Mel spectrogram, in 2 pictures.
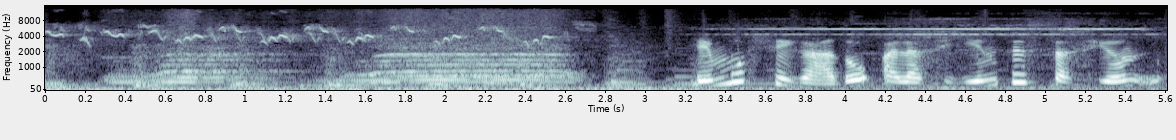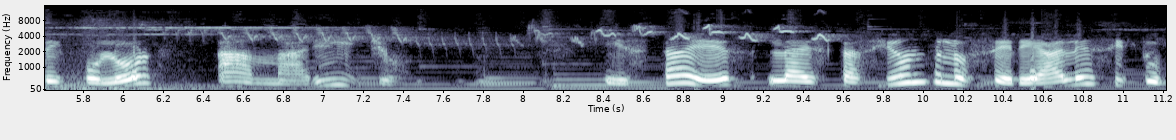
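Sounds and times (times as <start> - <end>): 
high warbling chirps: 0.0 - 9.6
cartoonish train sound effect in a children's story: 0.4 - 2.8
speech: 3.3 - 11.2.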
